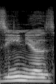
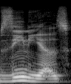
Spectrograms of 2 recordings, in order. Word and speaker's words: zinnia: These three, people, I learned to pronounce them as zinnias, and I've seen gardeners pronounce them zinnias.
